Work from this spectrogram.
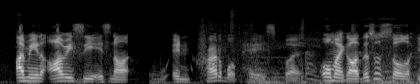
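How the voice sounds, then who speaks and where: A man is talking here. His pitch swings very widely while music plays in the background. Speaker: gamer, speedrunner. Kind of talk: gameplay commentary voiceover. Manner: casual, rambling, many fillers.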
